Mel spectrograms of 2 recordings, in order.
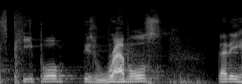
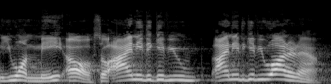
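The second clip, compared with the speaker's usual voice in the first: louder, higher sarcastic outburst; mocking angry Moses; 7 semitones higher, 8 dB louder than usual. Moses sneering at the complaining people, loud sarcasm. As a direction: spit it out at the rebels. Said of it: "he yells at them, calls them rebels".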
